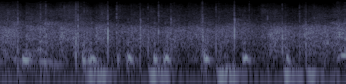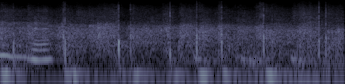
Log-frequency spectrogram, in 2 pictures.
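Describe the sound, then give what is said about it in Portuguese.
A crowd claps steadily in sustained applause for a school theatre teacher, a dense, loud patter of many hands, with a voice briefly audible beneath it. “Uma salva de palmas também para a professora de teatro”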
